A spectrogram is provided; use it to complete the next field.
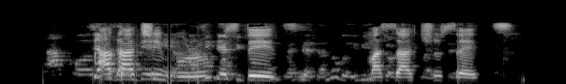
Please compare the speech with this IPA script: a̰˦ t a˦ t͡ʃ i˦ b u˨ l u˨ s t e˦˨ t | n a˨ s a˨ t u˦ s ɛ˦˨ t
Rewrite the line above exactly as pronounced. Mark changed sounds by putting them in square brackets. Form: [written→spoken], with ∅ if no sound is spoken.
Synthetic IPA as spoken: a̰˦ [t→k] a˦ t͡ʃ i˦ b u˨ [l→ɾ] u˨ s t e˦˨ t | [n→m] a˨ s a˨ [t→t͡ʃ] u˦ s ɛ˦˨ t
